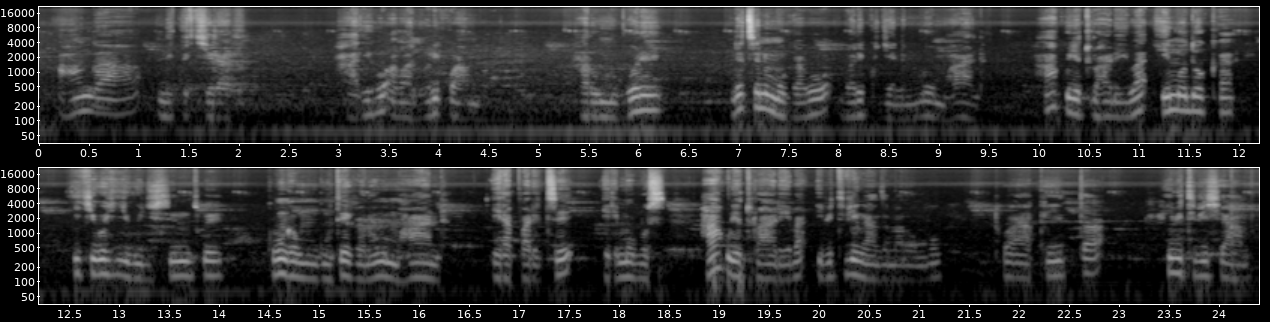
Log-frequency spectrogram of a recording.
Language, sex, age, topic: Kinyarwanda, male, 18-24, government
